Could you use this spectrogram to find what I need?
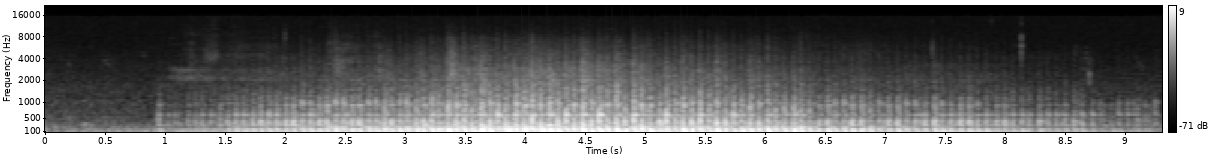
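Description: A brass band plays a march outdoors, with trumpets blaring.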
